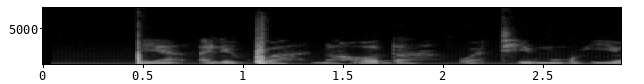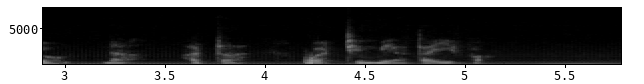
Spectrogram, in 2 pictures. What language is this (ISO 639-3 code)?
swa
